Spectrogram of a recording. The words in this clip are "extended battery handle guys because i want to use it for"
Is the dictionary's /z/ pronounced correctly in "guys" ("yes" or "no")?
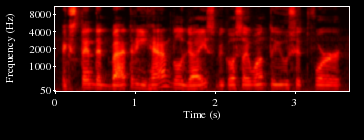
no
